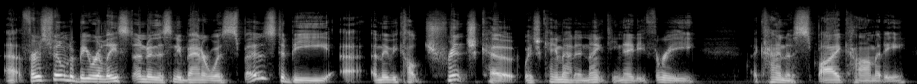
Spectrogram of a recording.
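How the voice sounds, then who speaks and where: A man's voice: on the low side, lively intonation, moderate pace, no room sound, studio quality. A man hosting a podcast, narrating film history from notes in a conversational way with joking asides. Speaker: podcast host.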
